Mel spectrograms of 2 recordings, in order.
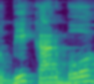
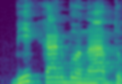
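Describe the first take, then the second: First: "bicarbonato" garbled as "bicarbo... bornato"; "bicarbonato" broken up, ending "bor-nato"; swapped-sound mispronunciation. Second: Said in the usual way. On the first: Shown as a demonstration. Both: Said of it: "troca de posições de um ou mais fonemas".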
